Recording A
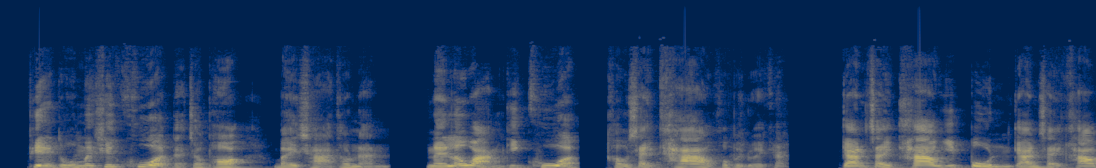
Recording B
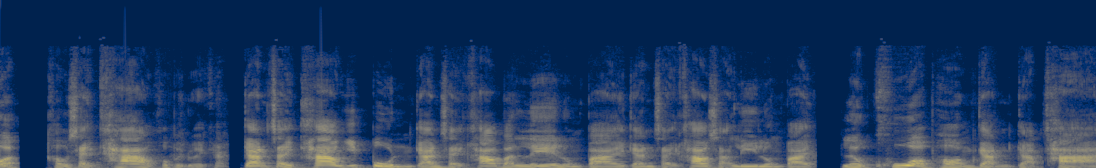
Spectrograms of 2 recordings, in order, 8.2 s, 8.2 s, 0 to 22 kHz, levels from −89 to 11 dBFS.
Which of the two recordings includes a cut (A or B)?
B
